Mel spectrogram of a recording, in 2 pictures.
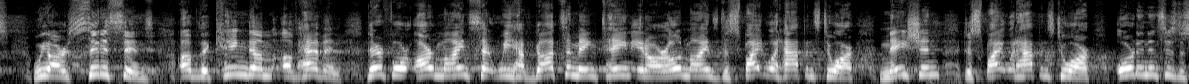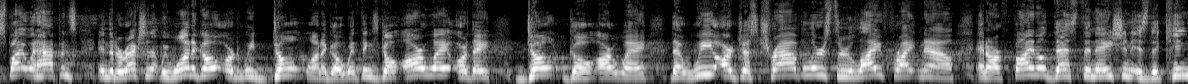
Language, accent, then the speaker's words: English; United States; born there; Because I was born in America.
